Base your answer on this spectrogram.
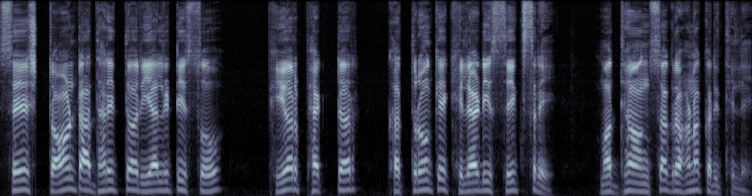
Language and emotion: Odia, neutral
